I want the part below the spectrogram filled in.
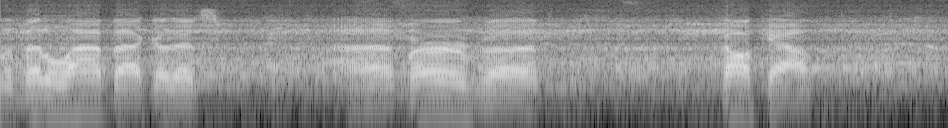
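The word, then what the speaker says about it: Krakau: That's Merv Kalkow. How do you say that? Croker.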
